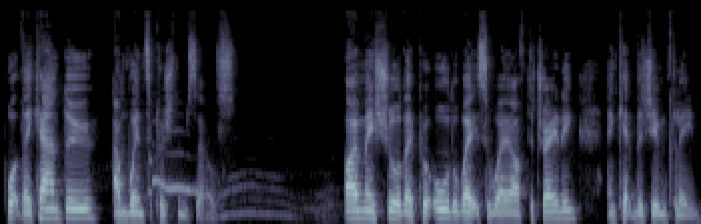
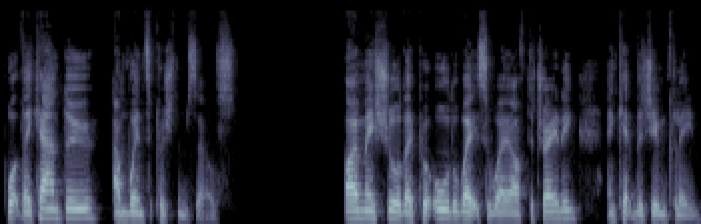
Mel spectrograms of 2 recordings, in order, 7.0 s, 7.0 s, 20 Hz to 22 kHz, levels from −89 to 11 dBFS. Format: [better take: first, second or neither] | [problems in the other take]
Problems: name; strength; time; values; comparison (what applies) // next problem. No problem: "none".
second | dog barking; faint; from 1.5 to 3 s; peak 15 dB below the speech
